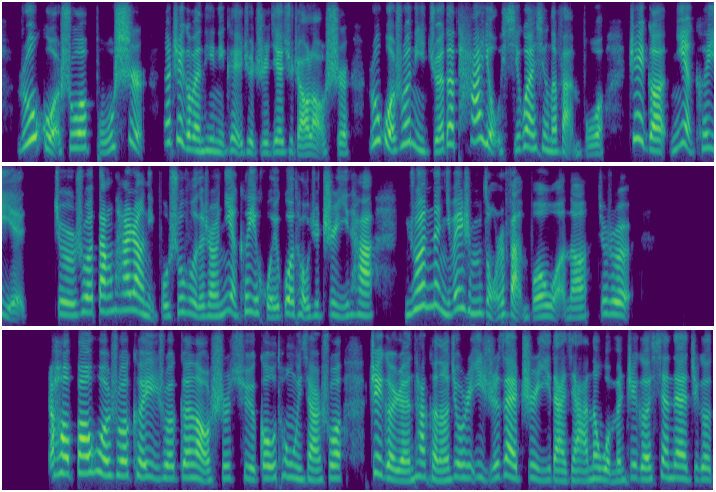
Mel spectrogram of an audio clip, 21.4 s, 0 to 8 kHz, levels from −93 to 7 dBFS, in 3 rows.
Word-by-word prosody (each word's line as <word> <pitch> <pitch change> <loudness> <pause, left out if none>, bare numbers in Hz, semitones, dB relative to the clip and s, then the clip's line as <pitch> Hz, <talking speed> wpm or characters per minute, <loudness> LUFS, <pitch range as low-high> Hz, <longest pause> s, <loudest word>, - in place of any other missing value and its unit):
如 450 - +5
果 - - +1
说 275 +1 +3
不 245 -2 -10
是， - - 0 0.2
那 380 - -1
这 415 +1 0
个 - - +2
问 220 -2 +2
题， 220 +1 -5
你 195 -3 -7
可 225 - -7
以 - - -5
去 195 +1 -6
直 185 0 -7
接 200 +1 0
去 205 - -8
找 165 - +2
老 - - -1
师， 180 -1 -4 0.2
如 385 +5 0
果 - - +5
说 360 +3 -1
你 265 - -6
觉 210 +1 0
得 345 - +6
他 405 +4 +3
有 360 - -1
习 235 +3 -8
惯 285 -2 +4
性 260 -3 -7
的 205 - -1
反 175 - -3
驳， 170 +1 -6 0.2
这 445 -1 +2
个 220 - +5
你 255 +8 -9
也 335 - +5
可 270 0 -8
以 425 - -5 0.3
就 235 - -2
是 215 - 0
说 270 +3 0
当 285 +1 +3
他 310 0 +4
让 290 -5 +5
你 200 - -11
不 195 - -8
舒 270 +6 -6
服 240 - -5
的 185 - -5
时 200 - -4
候， 195 - 0
你 240 +8 -7
也 285 - 0
可 285 - -7
以 265 - 0
回 185 -8 -6
过 240 +5 +1
头 230 - -6
去 210 - -9
质 225 +1 -2
疑 195 +1 -10
他， 210 -2 +3 0.3
你 225 - -11
说： 355 +6 +5
“那 400 - 0
你 235 - -7
为 330 +6 +3
什 280 -7 -5
么 250 - -9
总 245 - -7
是 225 - -4
反 225 -6 0
驳 185 +3 -1
我 195 - -6
呢？” 175 +1 -2
就 245 - -9
是 230 -2 0 1.3
然 - - +2
后 325 -1 +9
包 325 +1 +7
括 315 -5 +3
说 280 -1 +2
可 270 -3 0
以 245 -2 -1
说 230 0 -2
跟 245 +1 0
老 225 -6 +5
师 230 +4 -5
去 225 -2 -6
沟 230 +3 0
通 255 -3 -7
一 - - -7
下， 200 -2 +1
说 230 +2 +1 0.3
这 330 -2 +5
个 225 -6 +2
人 185 -1 +2
他 255 +2 -1
可 245 - -1
能 190 +1 -1
就 245 +2 -3
是 240 - -3
一 250 - -6
直 225 +5 -4
在 275 -4 +6
质 230 -1 -3
疑 200 +1 -9
大 190 -2 +2
家， 190 -1 -2
那 220 +3 -2
我 200 -3 -3
们 185 +1 -6
这 240 +4 -4
个 210 -2 +1
现 245 +2 -3
在 230 -1 +4
这 215 +1 -10
个 210 -1 -4
230 Hz, 335 characters per minute, -20 LUFS, 200-275 Hz, 1.3 s, 后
